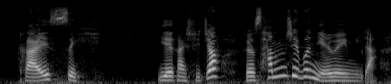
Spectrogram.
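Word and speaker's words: dreißig: 드라이찌히가 아니라 드라이시히.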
